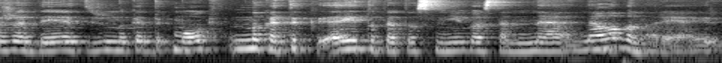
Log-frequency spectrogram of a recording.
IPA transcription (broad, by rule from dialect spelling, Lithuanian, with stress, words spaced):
ʒɐˈdʲeːtʲ ˈʒʲɪnɜ kɐt ˈtʲɪk ˈmoːk ˈnʊ kɐt ˈtʲɪk ˈɛɪtʊ pʲrʲiɛ toːs ˈknʲiːɡoːs ˈnʲɛ nʲɛˈlˠɑːbɜ noːˈrʲeːjɛ ˈɪr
